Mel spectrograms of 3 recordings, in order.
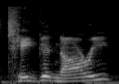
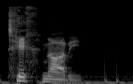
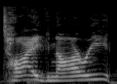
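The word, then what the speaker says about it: Tighnari: while tignar moment listen there's only two ways to pronounce tignari and it's teganari or tikhnari right you either have the G or you don't have the G it's that simple right there are some Thai gnari no dude no tiger nutted relax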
